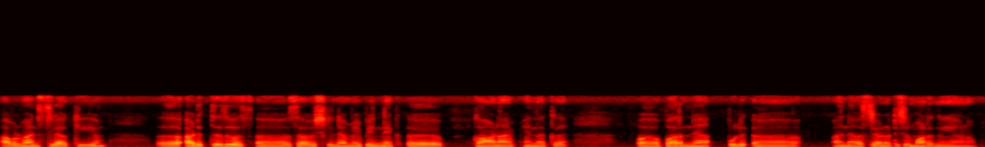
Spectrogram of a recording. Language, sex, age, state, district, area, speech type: Malayalam, female, 18-30, Kerala, Ernakulam, rural, spontaneous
